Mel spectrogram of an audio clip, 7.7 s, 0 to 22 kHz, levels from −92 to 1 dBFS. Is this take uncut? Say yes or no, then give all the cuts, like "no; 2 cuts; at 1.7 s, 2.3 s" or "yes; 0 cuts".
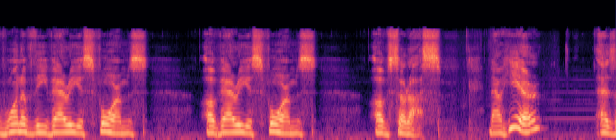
no; 1 cut; at 2.7 s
